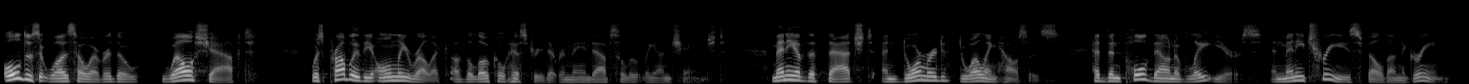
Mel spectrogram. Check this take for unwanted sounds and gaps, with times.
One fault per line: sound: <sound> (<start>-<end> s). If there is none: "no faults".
no faults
